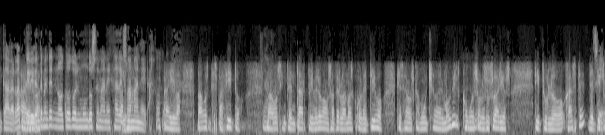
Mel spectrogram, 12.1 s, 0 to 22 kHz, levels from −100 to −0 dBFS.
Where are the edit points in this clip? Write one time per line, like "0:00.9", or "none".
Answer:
0:02.4
0:04.1
0:07.1
0:08.3
0:10.7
